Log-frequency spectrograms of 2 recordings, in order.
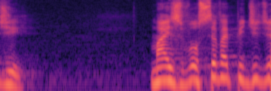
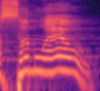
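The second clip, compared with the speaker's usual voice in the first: lightly voiced divine summons, raised; a raised call to someone asleep; God calling; 4 semitones higher, 4 dB louder than usual. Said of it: "E Deus falava".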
